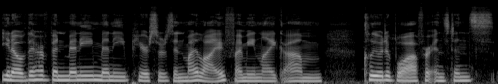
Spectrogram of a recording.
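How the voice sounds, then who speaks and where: A woman's voice: on the low side, steady tone, fairly quick, darkish tone, smooth, dry recording. A woman in her late thirties hosting a casual, candid chat, rambling and breaking off mid-sentence. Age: late 30s. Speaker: show host.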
